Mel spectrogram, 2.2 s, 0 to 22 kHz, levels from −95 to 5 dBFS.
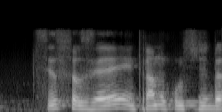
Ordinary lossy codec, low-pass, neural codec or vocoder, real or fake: none; 7.2 kHz; codec, 16 kHz, 1 kbps, X-Codec, HuBERT features, trained on balanced general audio; fake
